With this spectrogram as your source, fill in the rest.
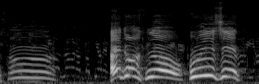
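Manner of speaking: very high-pitched woman's voice. Retelling a riddle story, the speaker voices the woman's answer in a high woman's voice. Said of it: "She's a woman, high voice".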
